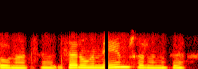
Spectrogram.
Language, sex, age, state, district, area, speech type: Tamil, female, 45-60, Tamil Nadu, Krishnagiri, rural, conversation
